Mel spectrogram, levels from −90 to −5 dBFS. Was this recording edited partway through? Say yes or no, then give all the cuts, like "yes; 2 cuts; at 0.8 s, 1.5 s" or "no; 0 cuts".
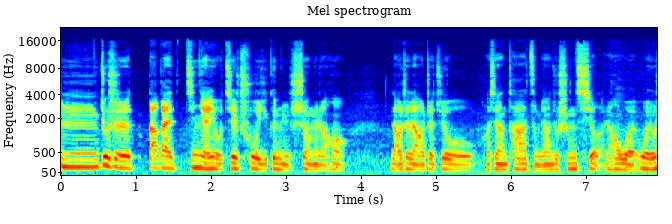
yes; 1 cut; at 5.5 s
